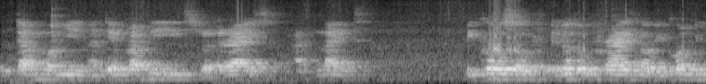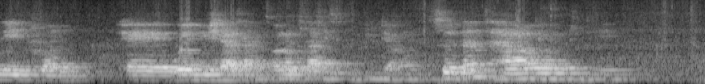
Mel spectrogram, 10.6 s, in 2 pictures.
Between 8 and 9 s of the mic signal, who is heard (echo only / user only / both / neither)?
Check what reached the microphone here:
both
